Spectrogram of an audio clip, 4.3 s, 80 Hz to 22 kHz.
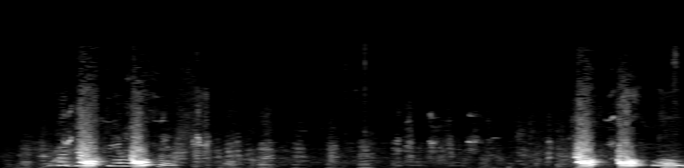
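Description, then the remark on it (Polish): Several dogs at an animal shelter holding about 500 dogs bark in loud pairs of sharp yelps, separated by a stretch of quieter rustling and soft panting-like breathing in the background. “Jest dużo psów, no ale to nie jest wina schroniska.”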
